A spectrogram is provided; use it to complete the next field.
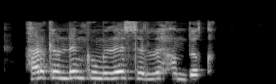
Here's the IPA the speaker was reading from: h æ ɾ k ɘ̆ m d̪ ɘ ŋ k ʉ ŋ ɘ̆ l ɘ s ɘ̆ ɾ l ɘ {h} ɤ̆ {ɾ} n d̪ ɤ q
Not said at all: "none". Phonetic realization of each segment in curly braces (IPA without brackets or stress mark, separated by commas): h, none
